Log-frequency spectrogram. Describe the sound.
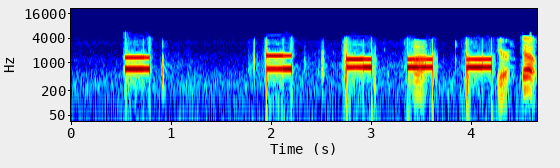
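Five telephone keypad buttons pushed, each giving a short, steady two-tone DTMF beep at uneven intervals, with small clicks between the presses.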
